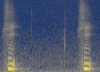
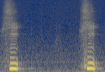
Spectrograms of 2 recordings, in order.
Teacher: 发音的时候，舌头中部靠近上颚，有点气流摩擦而出的感觉。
